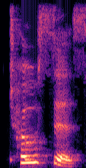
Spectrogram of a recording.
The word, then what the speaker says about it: ptosis: Ptosis, again, you don't pronounce the T, or the P, I'm sorry, you don't pronounce the P in the front, you pronounce the T.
